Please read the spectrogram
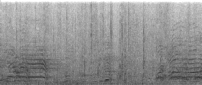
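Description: High-pitched shouting voices during a youth ice hockey game, with a single sharp knock about two seconds in.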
